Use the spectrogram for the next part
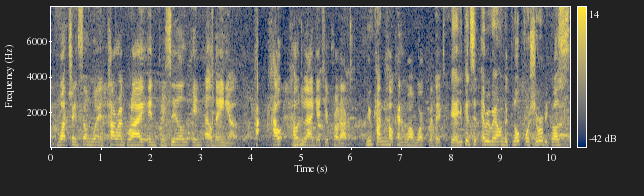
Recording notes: The video interview was recorded at the booth of Frankfurt Forward at Entrepreneur University in Wiesbaden, Germany.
